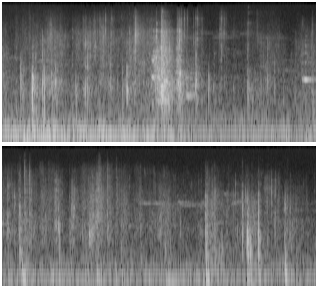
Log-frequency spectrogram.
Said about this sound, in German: Bob trat durch ein modriges, hölzernes Gartentor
